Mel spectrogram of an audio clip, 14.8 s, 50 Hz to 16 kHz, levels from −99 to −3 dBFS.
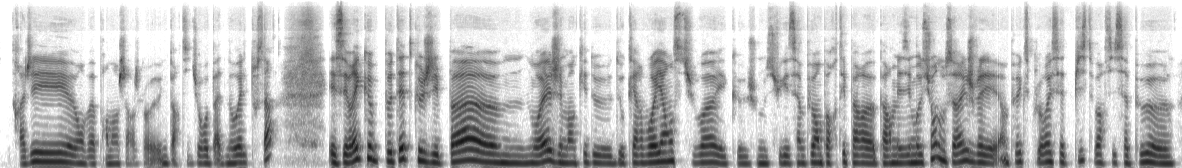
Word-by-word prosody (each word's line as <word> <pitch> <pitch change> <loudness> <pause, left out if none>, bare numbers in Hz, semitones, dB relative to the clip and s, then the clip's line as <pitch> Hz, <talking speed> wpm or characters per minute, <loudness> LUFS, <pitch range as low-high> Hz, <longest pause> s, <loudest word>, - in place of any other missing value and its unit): trajet, 195 +4 +2
heu, 170 - 0
on 160 - -3
va 150 0 -7
prendre 150 0 -9
en 150 - -7
charge, 150 - -6
heu, - - -10
une 160 - -5
partie 155 - -12
du 160 +1 -11
repas 160 -1 -4
de 155 - -11
Noël 170 +2 0
tout 165 - -19
ça, - - -2 0.7
et 175 - +2
c'est 170 +2 +3
vrai 210 +8 +6
que 265 +2 +3
peut-être 235 +2 +2
que 220 -2 +2
j'ai 180 -3 +2
pas, 195 +2 +6
hem, 165 -1 0
ouais, 195 +6 +4
j'ai 180 -4 0
manqué 165 +1 -4
de 165 -2 -4
de 155 +1 -6
clairvoyance, 180 +5 +2
tu 170 - -6
vois, 175 +1 0
et 155 -1 -4
que 155 -1 -10
je 155 +1 -11
me 155 - 0
suis 160 +1 -10
laissée 165 0 -4
un 160 - -4
peu 175 +3 -2
emporter 170 +2 -2
par, 165 -2 -2
heu, 160 -1 0
par 160 0 -3
mes 165 0 -1
émotions, 175 +11 +1
donc 235 -6 +2
c'est 180 - -1
vrai 190 +4 +2
que 220 - +1
je 190 - -2
vais 170 -3 0
un - - -4
peu 185 - -11
explorer 190 0 -2
cette 180 -4 -7
piste, 220 +5 -8
voir 180 -2 -4
si 175 - -12
ça 165 0 -4
peut, 180 +4 -2
heu, 160 -3 +2
170 Hz, 255 wpm, -23 LUFS, 160-190 Hz, 0.7 s, vrai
